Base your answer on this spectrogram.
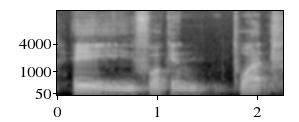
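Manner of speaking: loud Italian mother voice. Speaker recounting his mum arriving when too many people were coming, imitating a typical italian mother. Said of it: "typical Italian mother comes around".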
